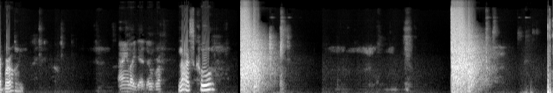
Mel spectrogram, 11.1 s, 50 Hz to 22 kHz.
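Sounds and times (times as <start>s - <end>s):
echoing gunshots: 4.8s - 5.7s, 9.0s - 10.0s.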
